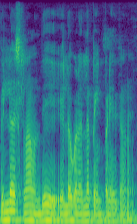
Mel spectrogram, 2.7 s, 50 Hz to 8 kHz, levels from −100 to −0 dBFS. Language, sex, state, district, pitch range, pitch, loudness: Tamil, male, Tamil Nadu, Nilgiris, 95-105 Hz, 100 Hz, -15 LUFS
